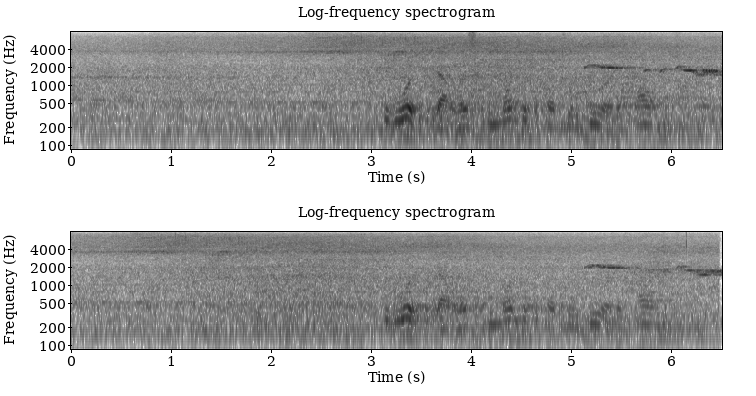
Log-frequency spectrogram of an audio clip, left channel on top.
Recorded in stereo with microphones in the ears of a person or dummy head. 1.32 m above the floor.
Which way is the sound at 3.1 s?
75° left (ahead or behind).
